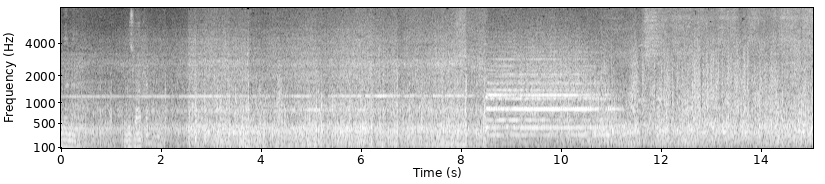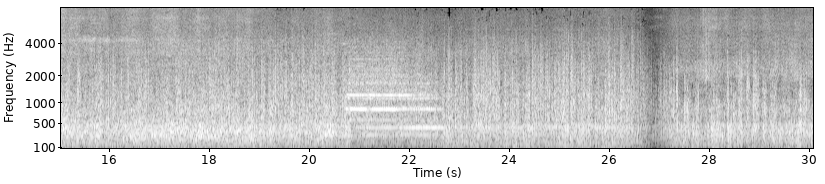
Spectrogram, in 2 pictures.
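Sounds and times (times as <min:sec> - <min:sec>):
train wheels rumbling on rails: 0:00.0 - 0:30.0
train horn blast: 0:08.4 - 0:11.3, 0:20.7 - 0:23.0.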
